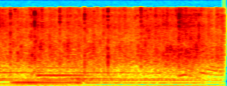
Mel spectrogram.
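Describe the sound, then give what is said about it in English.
An audience claps together in sustained, dense applause as a hand clap of praise to the Lord, with a steady low musical tone held underneath throughout. “Now give the Lord a great hand clap of praise.”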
